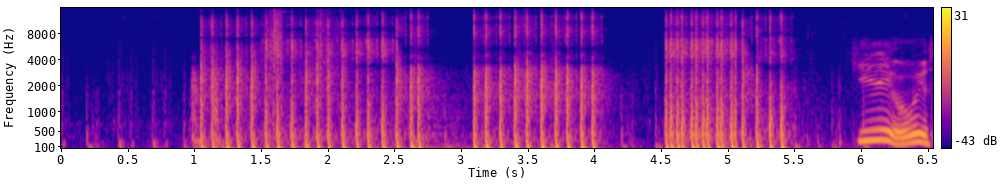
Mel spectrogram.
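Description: Rapid automatic gunfire rattles in bursts.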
